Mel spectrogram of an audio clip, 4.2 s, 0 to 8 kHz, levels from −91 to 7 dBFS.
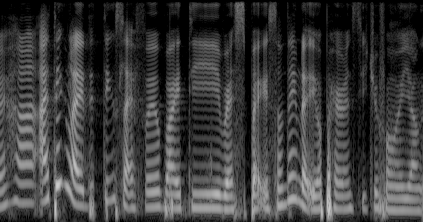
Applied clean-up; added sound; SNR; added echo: none; none; none; none.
